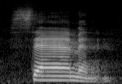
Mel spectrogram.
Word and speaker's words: salmon: The second syllable has an M sound, a schwa, so there is no O, and an N. So it's not 'mon', it's m'n, m'n. seh-m'n, seh-m'n, The /seh/ is the primary stress so it's going to be higher in pitch.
